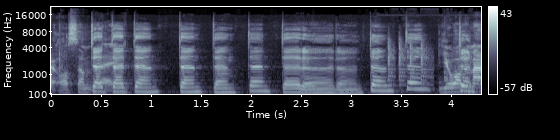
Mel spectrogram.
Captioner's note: mimicking music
